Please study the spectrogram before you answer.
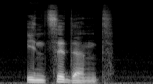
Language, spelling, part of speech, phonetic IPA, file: Polish, incydent, noun, [ĩnˈt͡sɨdɛ̃nt], Pl-incydent.ogg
